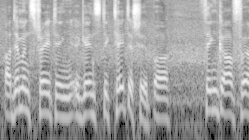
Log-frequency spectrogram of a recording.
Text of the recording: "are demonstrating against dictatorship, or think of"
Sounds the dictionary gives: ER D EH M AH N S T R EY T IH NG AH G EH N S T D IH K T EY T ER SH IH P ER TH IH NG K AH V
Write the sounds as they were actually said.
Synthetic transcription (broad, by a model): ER D EH M AH N S T R EY T IH NG AH G EH N S T D IH K T EY T ER SH IH P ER TH IH NG K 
